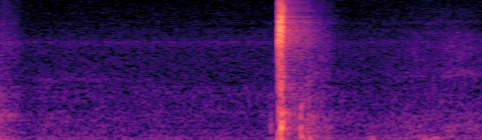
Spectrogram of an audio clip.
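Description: Near silence, broken once about one and a half seconds in by a brief, sharp noise close to the microphone.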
